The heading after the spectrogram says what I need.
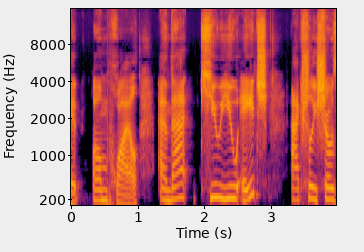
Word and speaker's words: umquhile: it is still pronounced umquhile. But because English lost that distinction, you and I are inclined to say just umwhile, because we don't usually enunciate that H sound when we speak.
